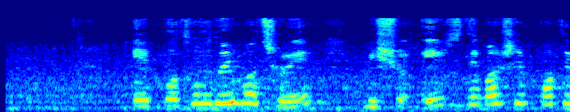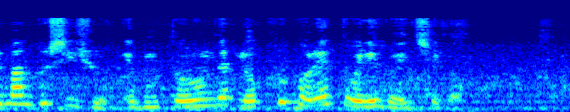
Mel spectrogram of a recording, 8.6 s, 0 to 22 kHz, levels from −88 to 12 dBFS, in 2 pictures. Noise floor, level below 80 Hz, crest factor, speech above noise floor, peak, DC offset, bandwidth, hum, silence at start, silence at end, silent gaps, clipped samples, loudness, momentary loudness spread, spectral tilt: -53 dBFS; -66 dBFS; 18 dB; 25 dB; -10 dBFS; under 0.1%; 11.5 kHz; none; 0.05 s; 0.15 s; none; under 0.1%; -29 LUFS; 13 LU; -4.5 dB/octave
